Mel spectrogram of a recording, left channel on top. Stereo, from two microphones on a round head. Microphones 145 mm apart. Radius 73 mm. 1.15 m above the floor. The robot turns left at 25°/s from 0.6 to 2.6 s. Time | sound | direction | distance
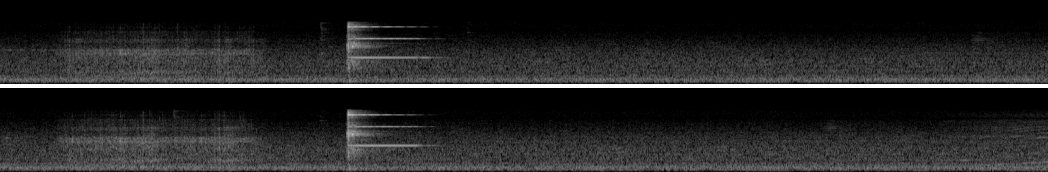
3.5 | a bell | 10° right (ahead or behind) | 0.5 m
